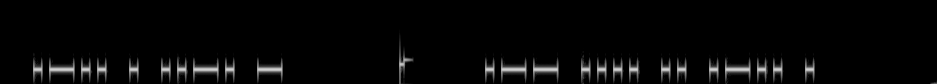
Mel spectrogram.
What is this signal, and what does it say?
Morse code, heard as a keyed tone, about 15 wpm, 700 Hz. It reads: LEFT WHILE
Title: Sentences from Top 300 Words - New Word Drill - 15wpm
